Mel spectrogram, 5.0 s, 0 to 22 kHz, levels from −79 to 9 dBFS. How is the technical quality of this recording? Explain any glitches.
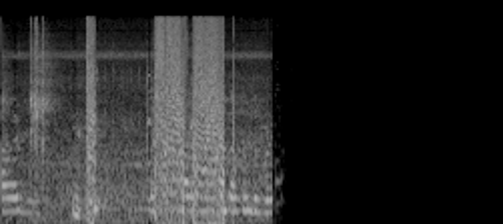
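The recording has a real problem: integer overflow hits three times, from 0.02 to 0.43 s, 0.86 to 0.95 s, and 1.55 to 2.33 s. Whenever peaks push past the top of the integer range, the value wraps around to the opposite extreme instead of being held at the limit. That's harsher than clipping. The first stretch is overdriven by about 4 dB, the second about 10 dB, and the third about 20 dB, so the overload grows each time.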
